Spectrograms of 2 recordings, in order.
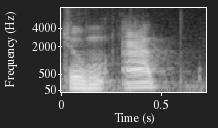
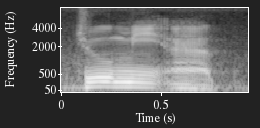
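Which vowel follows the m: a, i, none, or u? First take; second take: none; i. First: The m is followed by no vowel. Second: The m is followed by an i vowel. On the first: "bisa dibaca sukun" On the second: "Ada yang membaca kasroh mim"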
